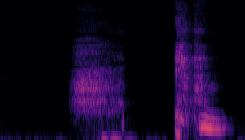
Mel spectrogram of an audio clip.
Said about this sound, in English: Sorry, I'm like coughing into the mic. That's so unpleasant.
